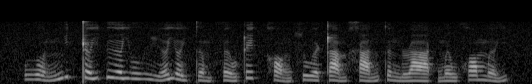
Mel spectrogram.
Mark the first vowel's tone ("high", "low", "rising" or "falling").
low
